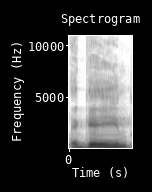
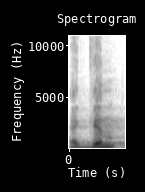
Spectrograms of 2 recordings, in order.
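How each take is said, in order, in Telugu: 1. రెండో అచ్చు దీర్ఘం, 'gain' లాగా. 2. రెండో అచ్చు హ్రస్వం, 'gen' లాగా. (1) "అగెయిన్ అని లాంగ్ ఓవల్తోని పలకొచ్చు" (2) "దీన్ని అగెన్ అని పలకొచ్చు"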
